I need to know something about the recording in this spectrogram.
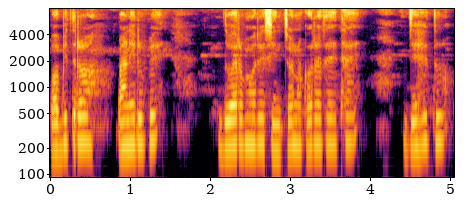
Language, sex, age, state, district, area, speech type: Odia, female, 30-45, Odisha, Jagatsinghpur, rural, spontaneous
